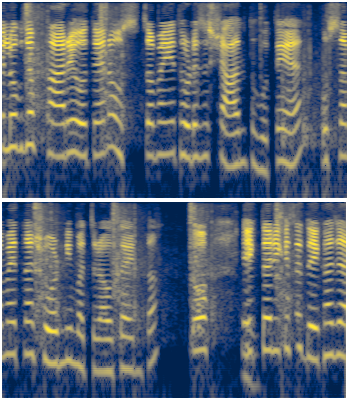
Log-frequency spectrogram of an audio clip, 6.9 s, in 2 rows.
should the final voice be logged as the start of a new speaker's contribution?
No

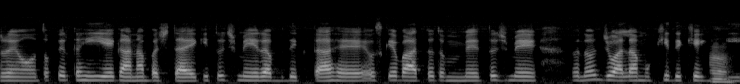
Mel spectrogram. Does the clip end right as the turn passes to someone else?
Yes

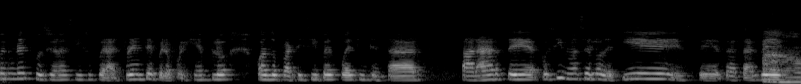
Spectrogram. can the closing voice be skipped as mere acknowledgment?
Yes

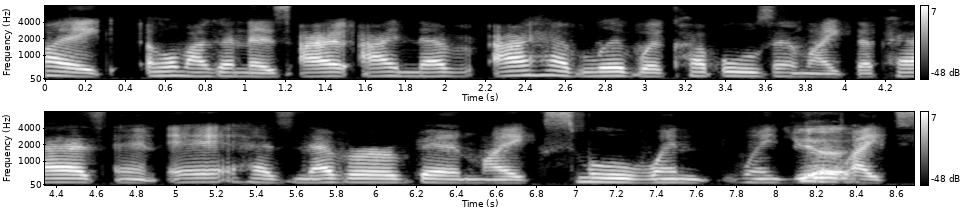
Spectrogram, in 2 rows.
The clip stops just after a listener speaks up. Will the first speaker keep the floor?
Yes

